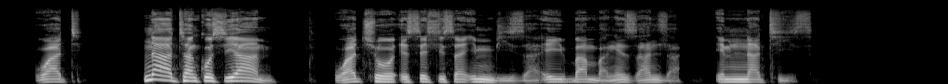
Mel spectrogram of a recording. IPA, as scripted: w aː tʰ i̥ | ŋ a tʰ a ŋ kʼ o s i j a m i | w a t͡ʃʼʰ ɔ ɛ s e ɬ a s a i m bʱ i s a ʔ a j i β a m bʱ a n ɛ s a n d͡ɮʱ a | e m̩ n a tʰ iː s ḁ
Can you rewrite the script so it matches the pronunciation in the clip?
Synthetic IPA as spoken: w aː tʰ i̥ | n a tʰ a ŋ kʼ o s i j a m i | w a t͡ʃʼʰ ɔ ɛ s e ɬ i s a i m bʱ i z a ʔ e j i β a m bʱ a ŋ ɛ z a n d͡ɮʱ a | e m̩ n a tʰ iː s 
